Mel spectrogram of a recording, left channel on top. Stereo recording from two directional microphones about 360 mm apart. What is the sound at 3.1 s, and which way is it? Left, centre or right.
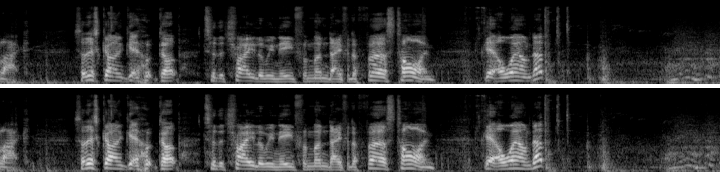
Speech, centre.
